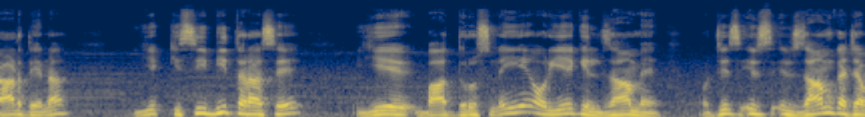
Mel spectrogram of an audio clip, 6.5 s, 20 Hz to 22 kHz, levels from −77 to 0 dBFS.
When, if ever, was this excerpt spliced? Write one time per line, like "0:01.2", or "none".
none

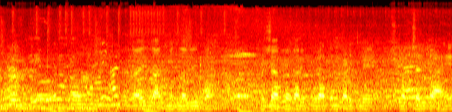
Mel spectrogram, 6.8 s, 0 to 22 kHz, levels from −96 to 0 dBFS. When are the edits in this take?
0:01.8

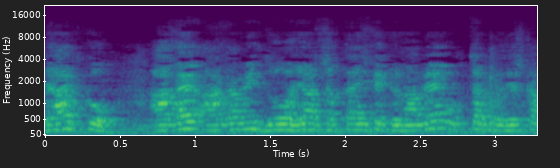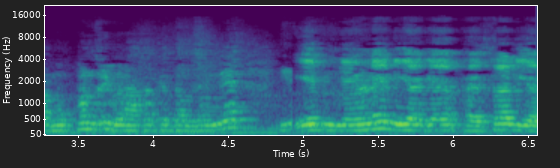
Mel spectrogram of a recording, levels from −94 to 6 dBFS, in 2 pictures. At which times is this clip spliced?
0:04.7

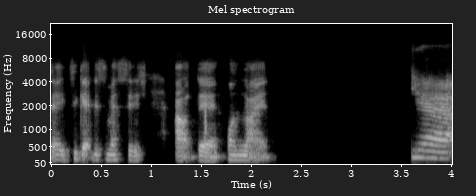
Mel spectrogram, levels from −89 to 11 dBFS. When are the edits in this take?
none

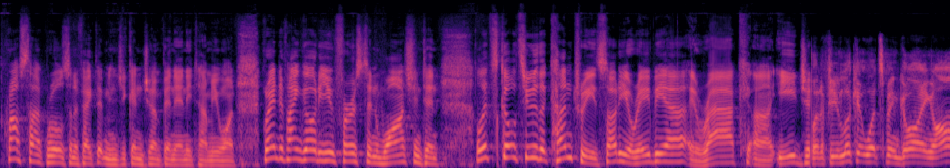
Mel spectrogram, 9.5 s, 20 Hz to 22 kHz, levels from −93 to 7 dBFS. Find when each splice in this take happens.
none

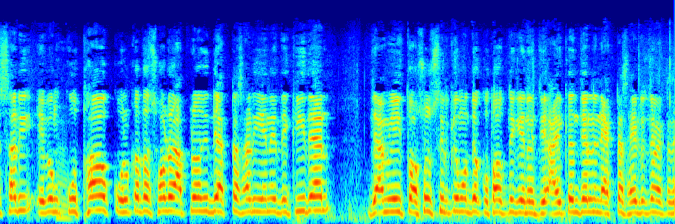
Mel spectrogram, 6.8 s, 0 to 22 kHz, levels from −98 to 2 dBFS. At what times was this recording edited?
none

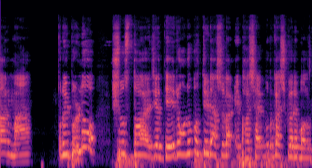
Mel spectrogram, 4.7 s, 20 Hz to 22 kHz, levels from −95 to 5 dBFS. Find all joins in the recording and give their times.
0:02.4

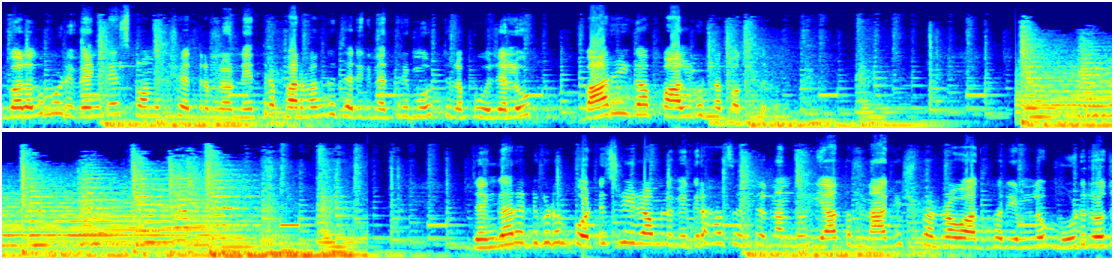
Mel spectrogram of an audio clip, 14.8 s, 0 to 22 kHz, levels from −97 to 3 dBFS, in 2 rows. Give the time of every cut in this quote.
none

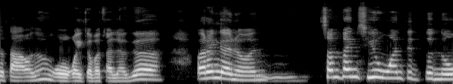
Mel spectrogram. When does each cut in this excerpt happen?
none

